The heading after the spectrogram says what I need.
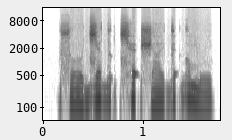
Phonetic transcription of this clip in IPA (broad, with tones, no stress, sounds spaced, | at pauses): sʰ o˨ ʊ̯ d͡ʑ ɛ˦˨ d ʊ˦ ʔ t͡ɕʰ ɛ˦ ʔ ʃ a˨ ɪ̯ ɡ ɛ˦ ʔ ɡ ɔ˦˨ m u˨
